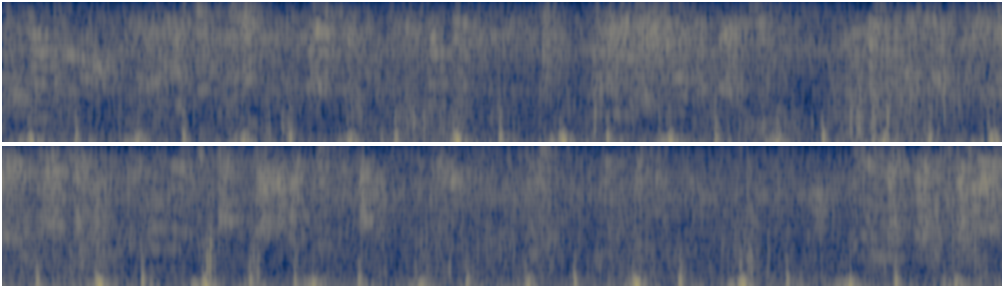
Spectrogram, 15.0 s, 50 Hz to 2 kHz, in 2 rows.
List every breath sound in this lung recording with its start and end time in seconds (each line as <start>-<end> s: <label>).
2.79-3.66 s: inhalation
2.79-3.66 s: crackles
6.19-7.06 s: inhalation
6.19-7.06 s: crackles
